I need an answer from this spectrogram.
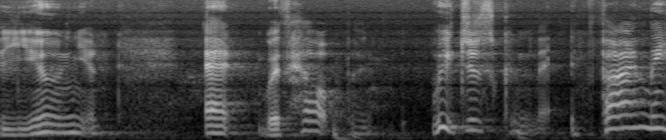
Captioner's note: none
